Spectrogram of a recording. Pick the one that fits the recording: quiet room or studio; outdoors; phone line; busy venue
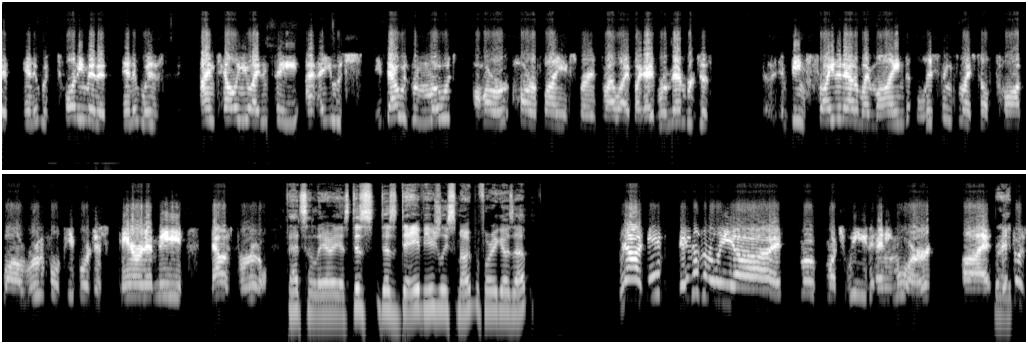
phone line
